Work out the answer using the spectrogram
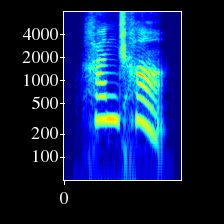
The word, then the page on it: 酣畅: hān chàng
